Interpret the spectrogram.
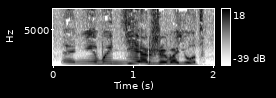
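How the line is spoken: Moaning. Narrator (Russian): простонал Бинабик

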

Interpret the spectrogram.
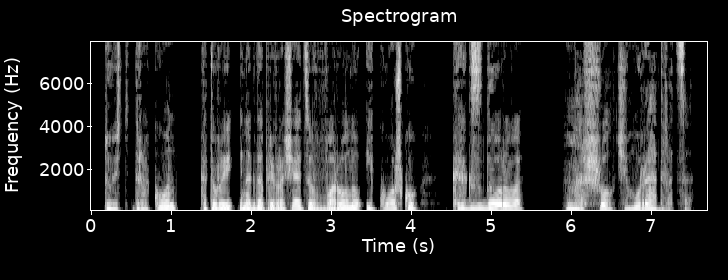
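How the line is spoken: Hissing. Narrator (Russian): зашипела Ниёля

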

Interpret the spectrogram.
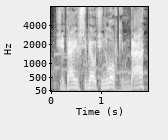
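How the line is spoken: Growl then smirk. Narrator (Russian): зарычал Ааз, а затем усмехнулся

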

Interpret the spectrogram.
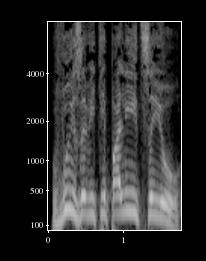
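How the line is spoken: Shouting. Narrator (Russian): закричал Артем

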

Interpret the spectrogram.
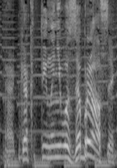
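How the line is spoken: Shouted. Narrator (Russian): крикнул Ваймс

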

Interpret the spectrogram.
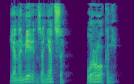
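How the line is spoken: Angry announcement. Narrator (Russian): сердито объявил Рон

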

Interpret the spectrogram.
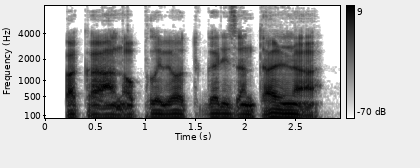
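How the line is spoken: Muttered. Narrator (Russian): пробормотал Нед Ленд

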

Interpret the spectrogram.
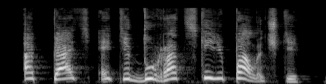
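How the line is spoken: Shout. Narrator (Russian): закричала миссис Уизли

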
